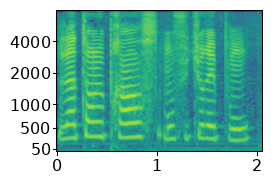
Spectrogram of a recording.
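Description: A soft-spoken young fairy princess from a storybook fairy tale, gentle and a little lonely, as a woman narrator puts her on. The voice is high and dry, kept quiet. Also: fairly even intonation, normal speed, dry recording, close to an everyday voice. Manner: soft, pleading.

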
